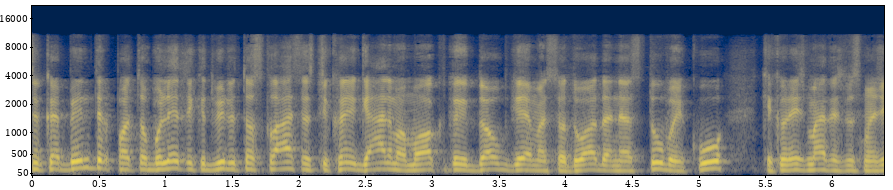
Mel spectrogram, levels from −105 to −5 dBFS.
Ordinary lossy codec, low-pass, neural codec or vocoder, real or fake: AAC, 48 kbps; 10.8 kHz; codec, 24 kHz, 1.2 kbps, DualCodec; fake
